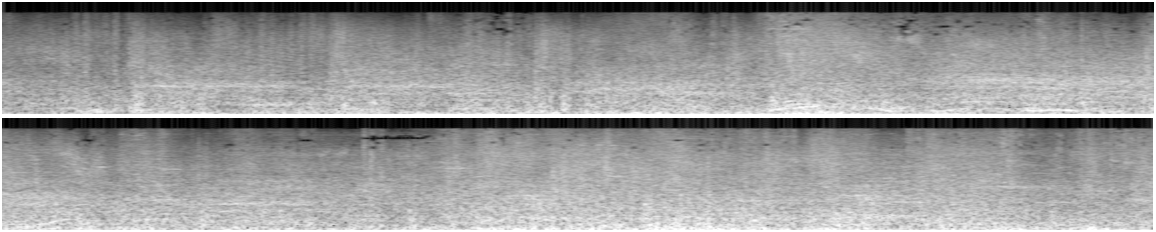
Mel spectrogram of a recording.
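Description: Blades and blows clash and thud rapidly.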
